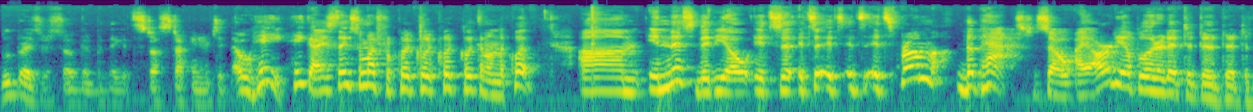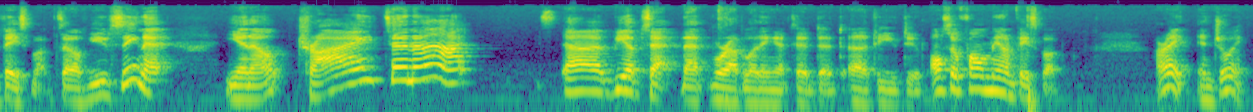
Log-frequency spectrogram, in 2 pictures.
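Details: Male stand-up comedian who stutters, speaking live on stage; he says people talking close to him while he talks make him stutter, and he mentions a softball injury; stuttering.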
